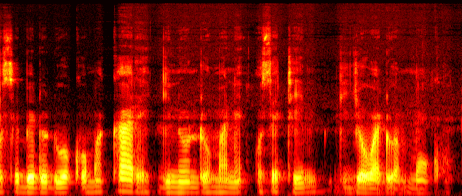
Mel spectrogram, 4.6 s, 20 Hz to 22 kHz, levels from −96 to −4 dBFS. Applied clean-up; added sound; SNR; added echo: none; none; none; none.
